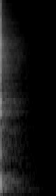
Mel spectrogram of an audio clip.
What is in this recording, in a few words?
Pickelball Paddle Hit Ground Light, Ball Collision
